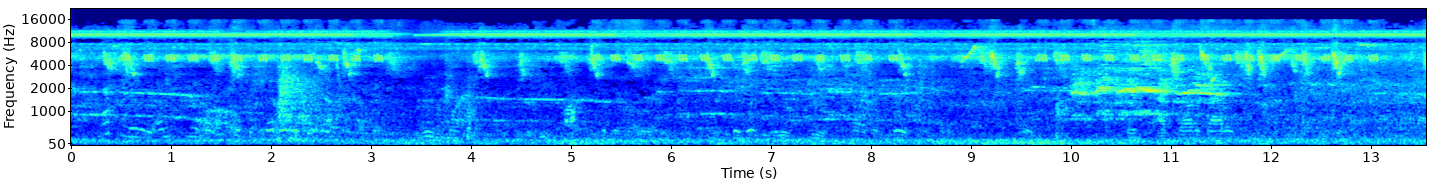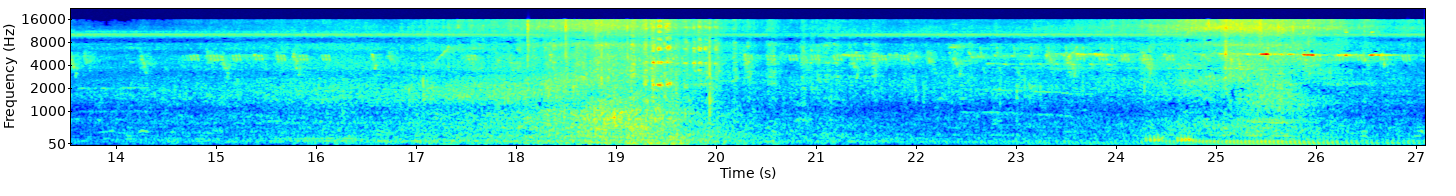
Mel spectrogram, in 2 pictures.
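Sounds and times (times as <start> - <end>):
motor vehicle passing by: 0.0 - 27.0
engine sound: 15.8 - 27.0.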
